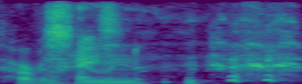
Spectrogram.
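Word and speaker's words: Harviestoun: ale from Harveststoun and that's spelt with a Toun at the end. So I think it's almost forcing you to say the Scottish accent. Harvestoon Brewery. Yeah.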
